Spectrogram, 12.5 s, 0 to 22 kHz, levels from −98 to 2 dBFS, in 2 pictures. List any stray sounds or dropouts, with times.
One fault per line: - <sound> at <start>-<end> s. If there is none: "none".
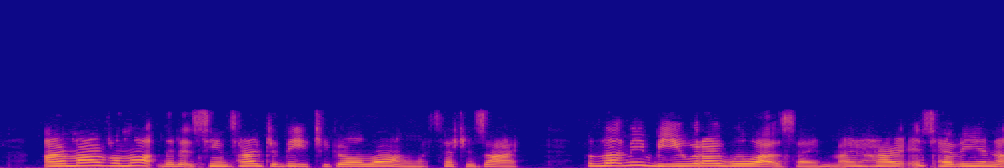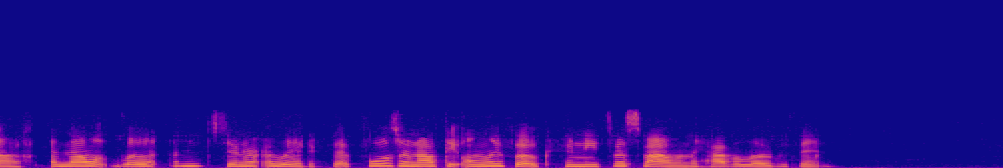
none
